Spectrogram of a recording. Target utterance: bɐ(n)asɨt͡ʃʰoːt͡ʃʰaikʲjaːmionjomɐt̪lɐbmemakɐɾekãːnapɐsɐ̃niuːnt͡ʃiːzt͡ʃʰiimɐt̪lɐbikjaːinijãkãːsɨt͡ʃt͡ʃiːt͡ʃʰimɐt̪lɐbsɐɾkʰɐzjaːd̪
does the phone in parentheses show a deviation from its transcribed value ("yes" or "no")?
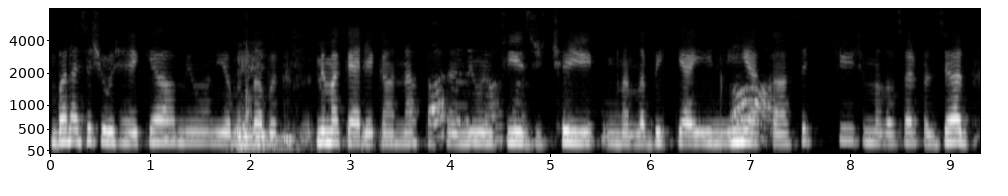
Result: no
